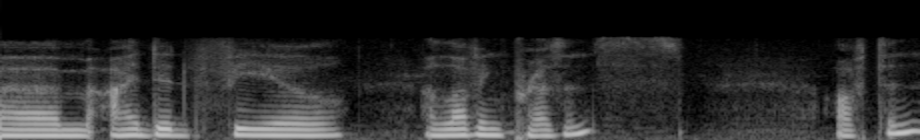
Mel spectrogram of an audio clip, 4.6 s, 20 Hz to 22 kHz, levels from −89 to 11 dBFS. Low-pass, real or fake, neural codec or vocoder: 7.2 kHz; real; none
